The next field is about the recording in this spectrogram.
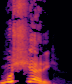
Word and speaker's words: Muschietti: Muschietti. – Muschietti. No, but CH is a hard. – I'm going Muschietti here. – Muschietti. CH is a hard C. I mean, you know, assuming the Italian is correct.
